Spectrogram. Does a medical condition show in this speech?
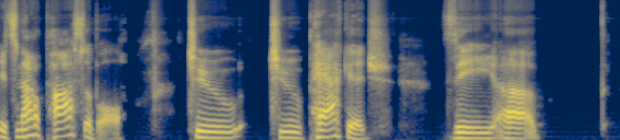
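No.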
